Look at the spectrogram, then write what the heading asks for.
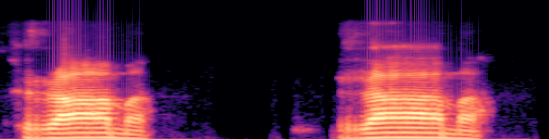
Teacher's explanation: se pronuncia dos veces o tiene dos tiempos la a con un palito arriba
